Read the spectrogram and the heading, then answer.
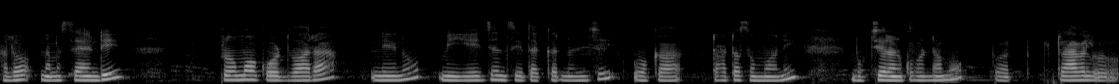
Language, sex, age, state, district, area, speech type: Telugu, female, 30-45, Andhra Pradesh, Sri Balaji, rural, spontaneous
